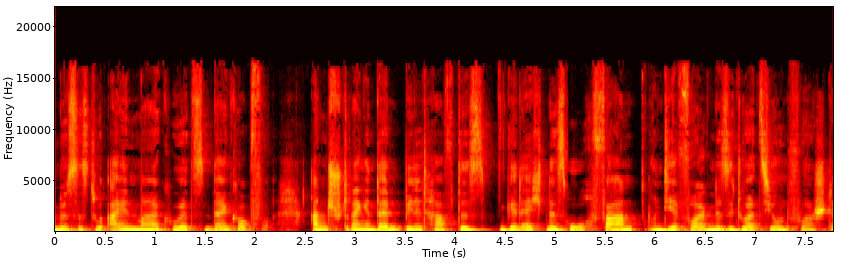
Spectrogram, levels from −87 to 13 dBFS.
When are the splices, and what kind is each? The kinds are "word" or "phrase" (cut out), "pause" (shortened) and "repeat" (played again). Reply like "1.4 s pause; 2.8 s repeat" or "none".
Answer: 1.6 s word; 5.1 s word; 5.9 s pause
